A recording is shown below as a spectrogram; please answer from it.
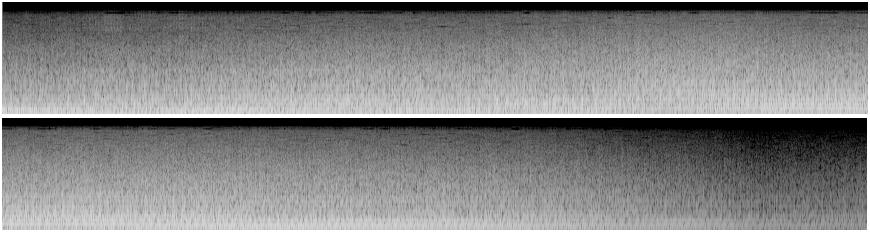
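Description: Floatplane's piston engine and propeller running at power, heard from inside the cockpit, its pitch shifting slightly about three seconds in, then fading out over the last second or two.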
